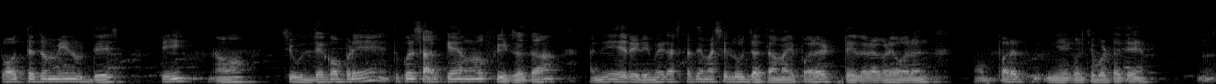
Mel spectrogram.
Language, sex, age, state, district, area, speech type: Goan Konkani, male, 18-30, Goa, Ponda, rural, spontaneous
